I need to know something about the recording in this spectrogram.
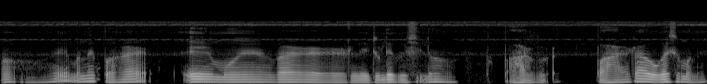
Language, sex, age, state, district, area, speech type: Assamese, male, 45-60, Assam, Tinsukia, rural, spontaneous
